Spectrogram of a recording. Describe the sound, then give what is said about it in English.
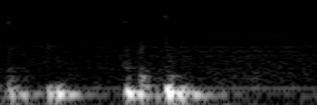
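Soft keystrokes on a computer keyboard as a Google search is typed, a few quiet, irregular bursts of clicking with short pauses between them and no voices. “Let's just go to Google. If you type in entry level”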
